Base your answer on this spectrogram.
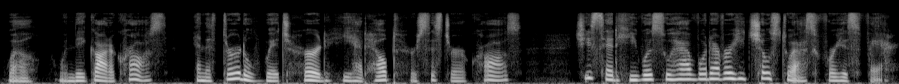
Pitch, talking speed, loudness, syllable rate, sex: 195 Hz, 205 wpm, -19 LUFS, 4.9 syllables/s, female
